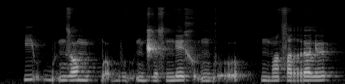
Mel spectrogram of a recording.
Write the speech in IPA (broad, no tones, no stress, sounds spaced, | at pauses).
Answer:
j ṵ ɡ͡b ṵ n z ɔ m ʉ ɡ͡b ɔ̰ bʱ ṵ n d͡ʒ o s ŋ e x o̰ ŋ ɡ o̰ | m b ĩ sˤ ʌ r ʌ l ʏ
